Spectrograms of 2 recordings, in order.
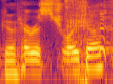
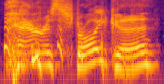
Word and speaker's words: perestroika: How do you pronounce that in English? – Perestroika. Perestroika. We get almost Australian.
